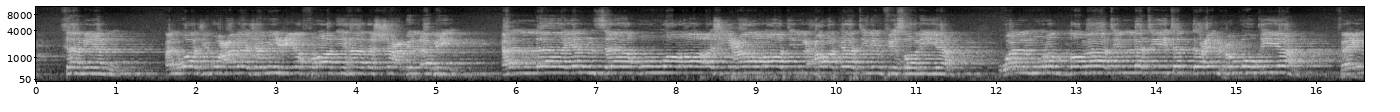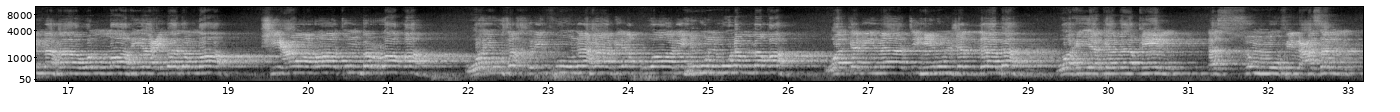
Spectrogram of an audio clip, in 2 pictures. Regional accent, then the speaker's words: Algeria; تستغل أوضاع بلادنا الجزائر

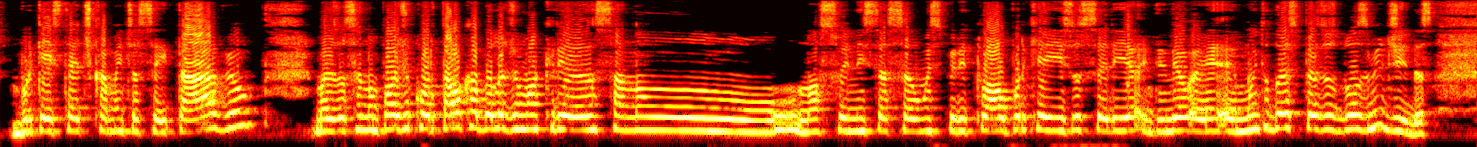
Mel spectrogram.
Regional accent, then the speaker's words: Brazil; born there; a gente nasceu no Brasil.

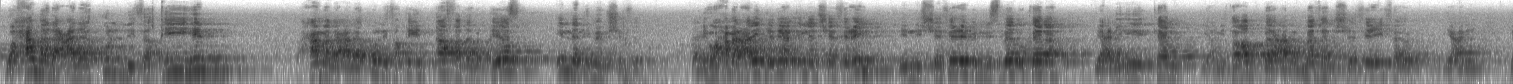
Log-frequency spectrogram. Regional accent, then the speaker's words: Egypt; ودخل الى بلادنا مصر

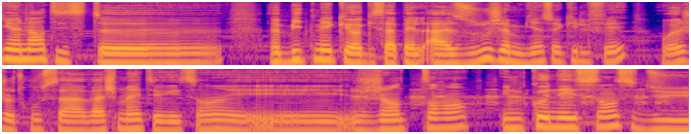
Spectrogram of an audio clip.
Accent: Martinique, France; je ne peux pas, moi, en tant que Martiniquais, arriver sur la scène internationale

